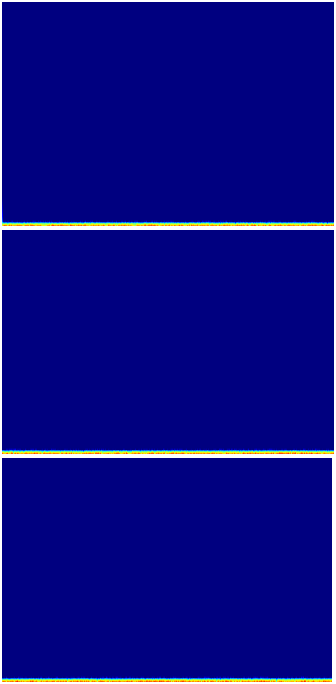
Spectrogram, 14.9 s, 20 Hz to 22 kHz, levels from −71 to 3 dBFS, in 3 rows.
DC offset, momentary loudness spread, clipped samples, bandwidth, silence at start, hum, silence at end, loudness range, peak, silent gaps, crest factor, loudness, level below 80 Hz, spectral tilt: under 0.1%; 3 LU; under 0.1%; 0.4 kHz; 0 s; none; 0 s; 2 LU; -4 dBFS; none; 12 dB; -18 LUFS; -40 dBFS; -13.5 dB/octave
